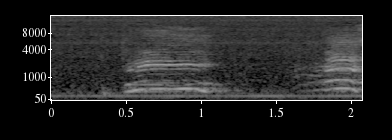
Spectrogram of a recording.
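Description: A short, high-pitched voiced call lasting about half a second, about half a second in, with a second one starting near the end, over a faint steady low hum.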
